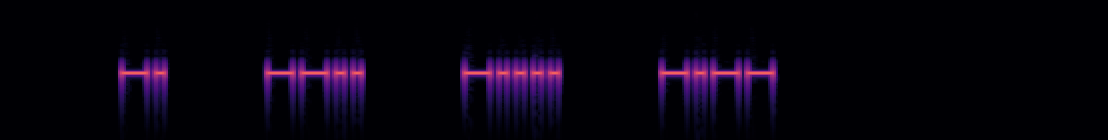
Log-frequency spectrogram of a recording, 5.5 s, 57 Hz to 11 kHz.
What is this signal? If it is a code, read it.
Morse code, heard as a keyed tone, about 28 wpm, spaced as for 13 wpm, 700 Hz. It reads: NZ6Y
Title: USA Call Signs - 4 Characters - 4x Character Spacing - 28wpm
